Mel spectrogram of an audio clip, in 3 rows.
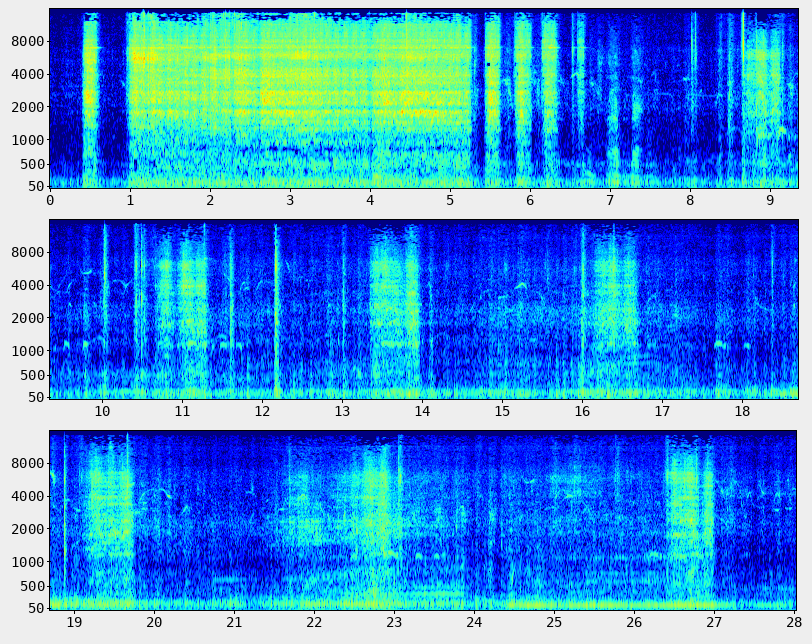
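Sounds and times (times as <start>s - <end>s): spinning reel line running: 0.4s - 6.4s, 8.6s - 9.2s, 10.4s - 11.5s, 13.3s - 14.2s, 15.7s - 16.8s, 19.1s - 19.8s, 21.6s - 23.8s, 25.9s - 27.1s
sharp clicks: 8.0s - 9.4s, 10.0s - 14.2s, 15.8s - 16.8s, 18.1s - 20.1s.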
